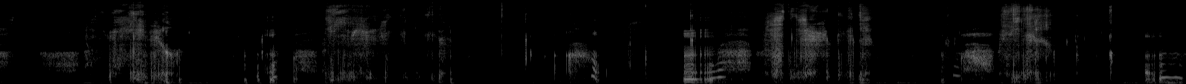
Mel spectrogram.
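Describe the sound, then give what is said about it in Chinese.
Close, moist chewing and crunchy bites of food come in irregular bursts, mixed with soft breathy whispering, fairly quiet overall. “挖干净一点，全部吃了。”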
